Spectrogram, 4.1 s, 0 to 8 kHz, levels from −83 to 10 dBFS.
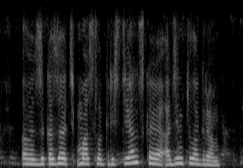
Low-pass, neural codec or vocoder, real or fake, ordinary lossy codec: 7.2 kHz; none; real; Opus, 16 kbps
